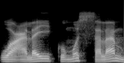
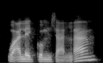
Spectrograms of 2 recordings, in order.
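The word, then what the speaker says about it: وَعَلَيْكُمُ السَّلَامُ: assalamualaikum maka kita jawabnya waalaikummussalam style aja apa waalaikummussalam bukan Waalaikumsalam bukan eh apalagi enggak tahu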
